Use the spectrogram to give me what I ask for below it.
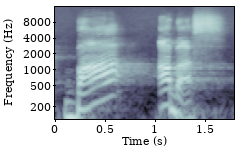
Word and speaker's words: Barabbas: In other words, it's pronounced as Ba-Abbas. Ba meaning son of, Abbas, as we know, Abba is the father.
